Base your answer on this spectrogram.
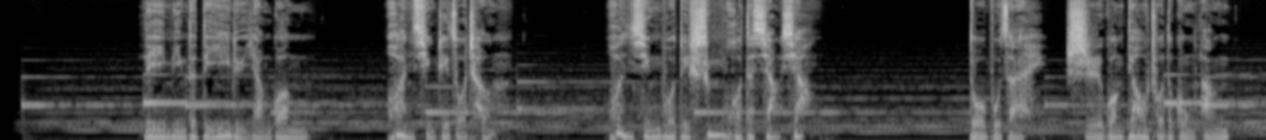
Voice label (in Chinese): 宣传片 企业 温情, 男国; 北新国际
